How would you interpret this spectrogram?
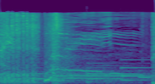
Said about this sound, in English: For kids today, maybe the sound of a catapulting bird in Angry Birds.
